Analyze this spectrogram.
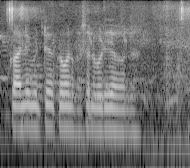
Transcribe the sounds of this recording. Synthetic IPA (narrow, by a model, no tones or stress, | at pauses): kaːlimiʈːẽkəmənpʰəsəlbəɽ̤ijaɦola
